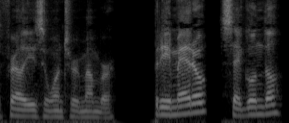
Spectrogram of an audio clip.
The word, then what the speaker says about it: primero: When we pronounce tercero and primero, pay attention to the R. It's not primero, tercero. That's again an English accent pronunciation of the R. We want to flap the R.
